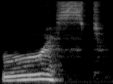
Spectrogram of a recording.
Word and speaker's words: wrist: And here the W and R, think of your wrist. So the W doesn't make a sound.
